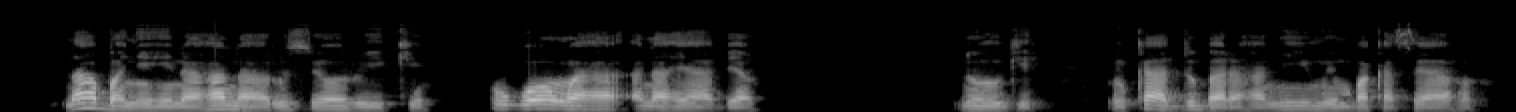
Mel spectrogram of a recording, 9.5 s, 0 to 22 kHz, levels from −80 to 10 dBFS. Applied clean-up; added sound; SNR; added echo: none; none; none; none.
